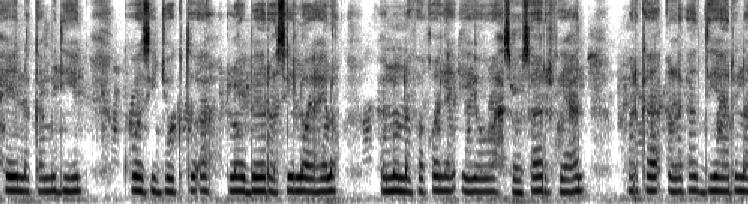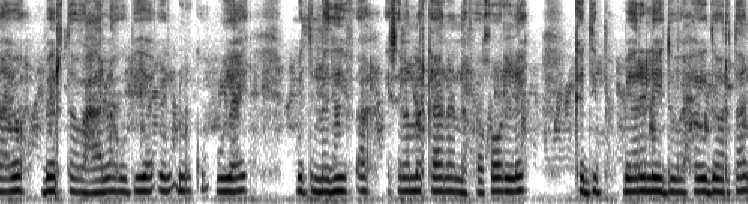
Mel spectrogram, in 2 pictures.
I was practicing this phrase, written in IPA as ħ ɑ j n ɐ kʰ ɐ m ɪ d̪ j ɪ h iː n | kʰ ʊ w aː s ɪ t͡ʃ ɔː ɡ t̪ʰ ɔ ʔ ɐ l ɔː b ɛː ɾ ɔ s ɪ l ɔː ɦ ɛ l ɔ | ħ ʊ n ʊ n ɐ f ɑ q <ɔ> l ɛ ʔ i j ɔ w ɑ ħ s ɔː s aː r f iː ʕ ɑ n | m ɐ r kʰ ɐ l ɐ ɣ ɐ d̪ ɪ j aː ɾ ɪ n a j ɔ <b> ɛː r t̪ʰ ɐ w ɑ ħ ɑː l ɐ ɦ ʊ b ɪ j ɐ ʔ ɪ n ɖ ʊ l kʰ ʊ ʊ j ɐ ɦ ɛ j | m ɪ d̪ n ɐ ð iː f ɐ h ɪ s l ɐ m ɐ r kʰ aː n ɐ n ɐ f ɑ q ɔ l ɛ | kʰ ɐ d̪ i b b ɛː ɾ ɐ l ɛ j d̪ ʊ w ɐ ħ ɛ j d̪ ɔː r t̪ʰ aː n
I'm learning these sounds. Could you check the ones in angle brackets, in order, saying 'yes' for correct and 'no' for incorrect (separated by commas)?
yes, yes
